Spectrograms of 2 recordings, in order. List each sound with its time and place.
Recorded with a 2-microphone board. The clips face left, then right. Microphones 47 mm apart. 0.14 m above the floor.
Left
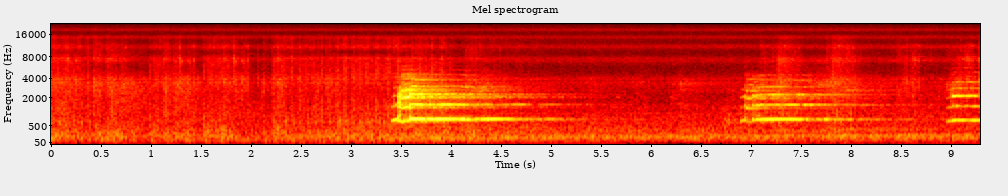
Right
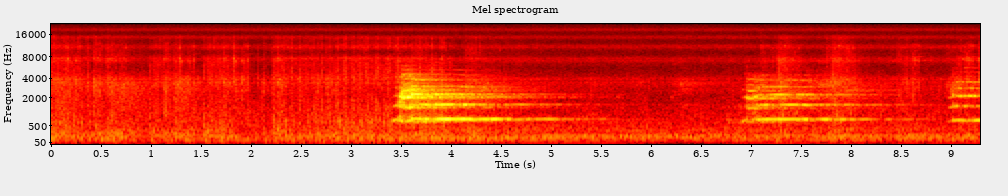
3.4 s a cat meowing: 70° left (ahead or behind), 2.5 m; by 9.3 s 65° left (ahead or behind), 4.5 m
